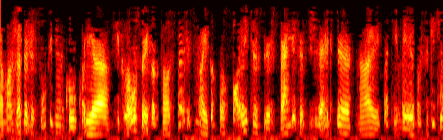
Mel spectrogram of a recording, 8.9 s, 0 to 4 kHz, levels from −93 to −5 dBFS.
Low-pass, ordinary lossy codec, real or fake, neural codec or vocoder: 3.6 kHz; MP3, 16 kbps; fake; codec, 44.1 kHz, 1.7 kbps, Pupu-Codec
